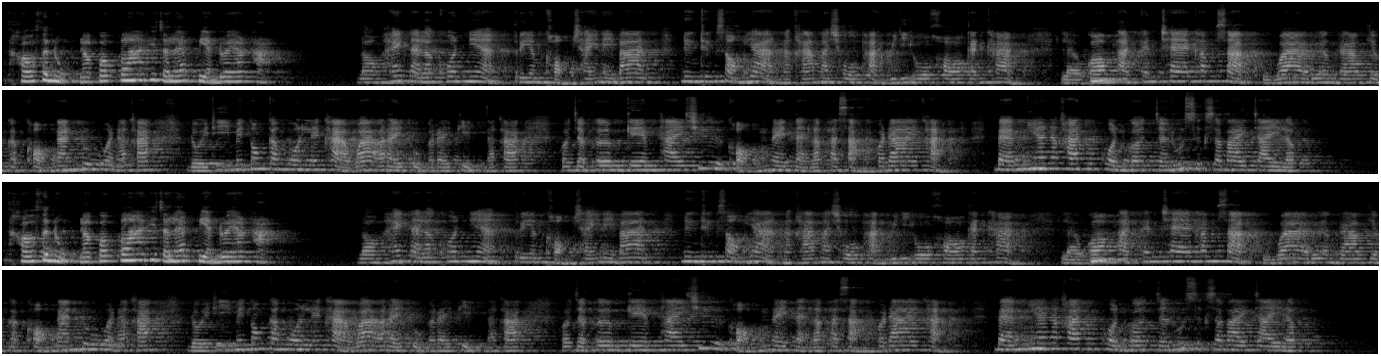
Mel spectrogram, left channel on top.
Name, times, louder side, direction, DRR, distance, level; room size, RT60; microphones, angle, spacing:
voice 1, 0.1-2.7 10.9-11.2 23.9-24.2, equal, 5° right, 1 dB, 1.8 m, -27 dB
voice 2, 3.5-23.2 23.5-26.7, left 2 dB, 70° left, 1 dB, 3.2 m, -33 dB
28.5 x 14.5 x 6.5 m, 1.1 s
head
